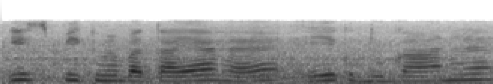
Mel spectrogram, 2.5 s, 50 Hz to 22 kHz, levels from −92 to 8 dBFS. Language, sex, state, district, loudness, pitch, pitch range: Hindi, female, Haryana, Jhajjar, -16 LUFS, 235 Hz, 220-255 Hz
